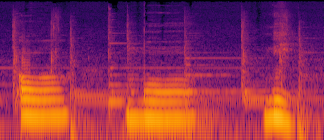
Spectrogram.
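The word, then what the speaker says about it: 어머니: Cara membacanya adalah o mo ni, yang artinya ibu.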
